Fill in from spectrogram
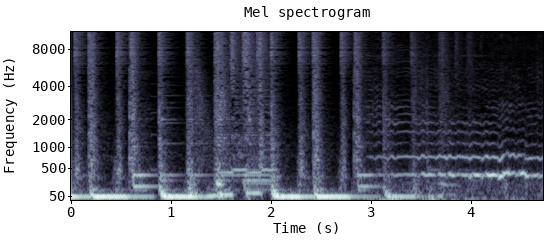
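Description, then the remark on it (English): A series of heavy, booming thumps gives way to a thin, whining mosquito buzz that wavers up and down in pitch, continuing steadily to the end. “The Zika virus is a disease caused by the bite of an infected Aedes aegypti mosquito.”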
